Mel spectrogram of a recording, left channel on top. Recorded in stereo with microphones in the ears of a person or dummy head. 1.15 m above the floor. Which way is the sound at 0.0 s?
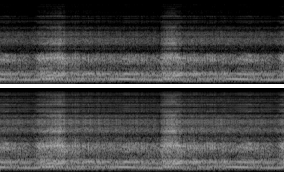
25° right (ahead or behind).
